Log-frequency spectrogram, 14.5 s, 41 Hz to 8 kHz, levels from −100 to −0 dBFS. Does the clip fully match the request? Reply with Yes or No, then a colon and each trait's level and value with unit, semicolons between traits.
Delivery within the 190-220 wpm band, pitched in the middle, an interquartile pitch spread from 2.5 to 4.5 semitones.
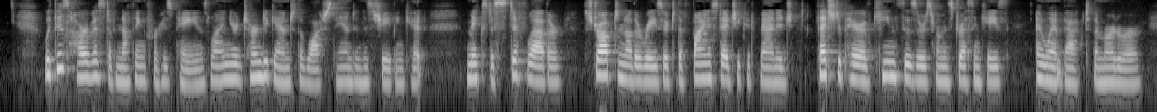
Yes: fast, 205 wpm; medium, 180 Hz; average, 2.9 semitones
